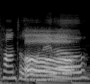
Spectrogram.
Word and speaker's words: Pantalone: Pantalone him and pantalone though.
